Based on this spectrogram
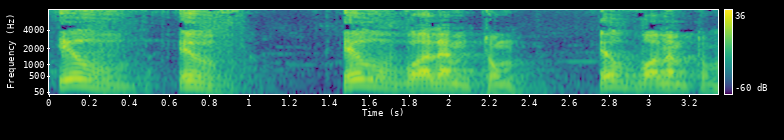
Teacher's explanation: نقرأ بإذ ظلمتم مباشرة، يعني في الكتابة، في الكتابة نكتب الألف والذال، لكن عند القراءة ننطق بهمزة مكسورة، همزة قطع، ألف مكسورة، بعدها مباشرة ظاء مفخمة · Term: إدغام الذال في الظاء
